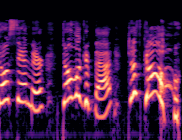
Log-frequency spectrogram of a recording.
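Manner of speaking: very loud, very high-pitched hollering. Retelling yelling at characters in horror movies: imitating own yelling at movie. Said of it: "I'm yelling at them".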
